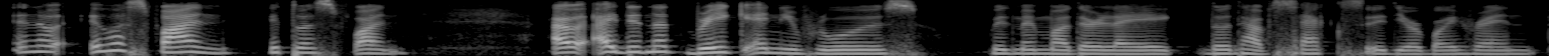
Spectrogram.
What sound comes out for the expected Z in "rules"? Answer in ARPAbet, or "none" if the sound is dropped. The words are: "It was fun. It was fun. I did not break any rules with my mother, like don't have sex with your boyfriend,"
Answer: S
